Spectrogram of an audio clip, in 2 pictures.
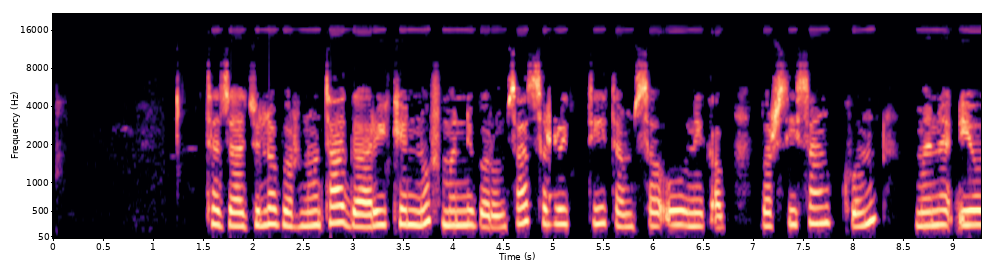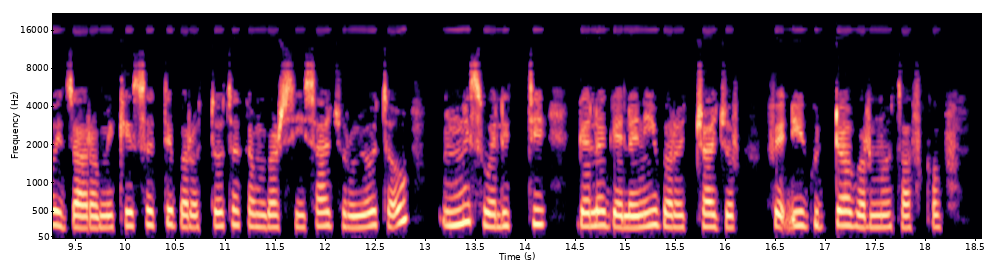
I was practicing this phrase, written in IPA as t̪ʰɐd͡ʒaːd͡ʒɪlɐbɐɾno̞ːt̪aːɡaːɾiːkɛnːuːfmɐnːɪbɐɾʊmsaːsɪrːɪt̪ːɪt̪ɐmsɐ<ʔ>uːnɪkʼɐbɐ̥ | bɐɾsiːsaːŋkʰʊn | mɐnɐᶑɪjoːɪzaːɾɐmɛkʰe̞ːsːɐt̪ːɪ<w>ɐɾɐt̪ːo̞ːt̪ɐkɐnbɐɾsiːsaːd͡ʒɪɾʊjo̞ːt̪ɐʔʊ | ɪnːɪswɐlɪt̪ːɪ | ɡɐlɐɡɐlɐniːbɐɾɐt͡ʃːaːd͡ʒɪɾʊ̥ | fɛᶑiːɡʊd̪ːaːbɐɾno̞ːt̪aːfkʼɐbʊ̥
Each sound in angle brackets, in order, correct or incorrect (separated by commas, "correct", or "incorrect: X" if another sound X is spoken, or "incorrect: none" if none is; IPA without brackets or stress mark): correct, incorrect: b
